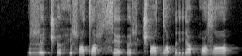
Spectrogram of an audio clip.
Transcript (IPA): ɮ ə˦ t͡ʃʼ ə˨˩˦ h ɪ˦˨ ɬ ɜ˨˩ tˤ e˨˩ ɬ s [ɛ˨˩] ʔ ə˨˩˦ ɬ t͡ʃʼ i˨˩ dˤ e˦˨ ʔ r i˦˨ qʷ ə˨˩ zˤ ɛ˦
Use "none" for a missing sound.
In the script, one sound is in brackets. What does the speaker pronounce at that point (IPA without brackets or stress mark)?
ɛ˨˩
